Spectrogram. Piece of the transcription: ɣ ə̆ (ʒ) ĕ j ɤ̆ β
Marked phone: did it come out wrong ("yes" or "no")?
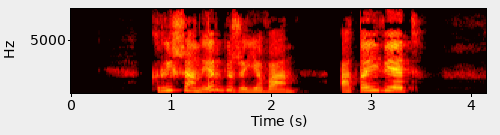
no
